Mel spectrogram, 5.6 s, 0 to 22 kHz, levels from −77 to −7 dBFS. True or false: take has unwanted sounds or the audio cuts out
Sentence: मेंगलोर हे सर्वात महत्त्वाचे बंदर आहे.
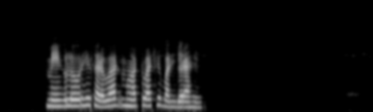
false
